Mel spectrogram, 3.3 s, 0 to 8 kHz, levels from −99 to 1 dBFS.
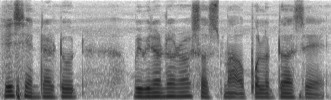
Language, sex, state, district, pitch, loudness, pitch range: Assamese, male, Assam, Hailakandi, 115 Hz, -19 LUFS, 110-120 Hz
